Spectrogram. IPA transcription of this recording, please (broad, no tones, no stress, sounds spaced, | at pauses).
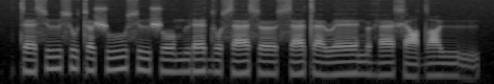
t ɛ s ʉː s u t œ ʃ uː s ʉː ʃ oː m ʉ ɾ ɛ d o s æ s œː s æ t æ ɹ ɛː ŋ œ ɦ æː x æ dˤ ʉː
